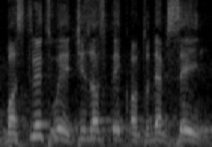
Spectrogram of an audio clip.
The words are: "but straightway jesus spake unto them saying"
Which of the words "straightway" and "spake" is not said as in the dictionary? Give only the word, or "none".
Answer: none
